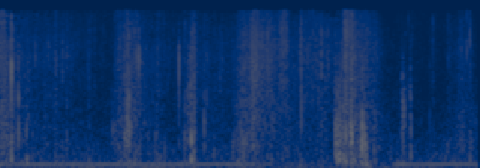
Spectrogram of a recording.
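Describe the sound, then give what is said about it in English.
Quiet footsteps tap along at an uneven pace, several soft steps, with a faint low hum running underneath and no one speaking. “Until all you hear is the sound of your own footsteps?”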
